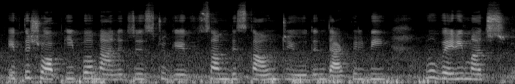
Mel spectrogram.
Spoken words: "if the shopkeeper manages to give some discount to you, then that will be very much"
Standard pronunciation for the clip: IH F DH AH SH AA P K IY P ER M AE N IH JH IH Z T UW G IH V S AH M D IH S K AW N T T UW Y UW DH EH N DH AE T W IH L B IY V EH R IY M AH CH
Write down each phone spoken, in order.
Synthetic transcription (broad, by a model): IH F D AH SH AA P K IY P ER M AE N IH JH IH Z T UW G IH V S AH M D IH S K AW N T T UW Y UW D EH N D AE T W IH L B IY V EH R IY M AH CH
